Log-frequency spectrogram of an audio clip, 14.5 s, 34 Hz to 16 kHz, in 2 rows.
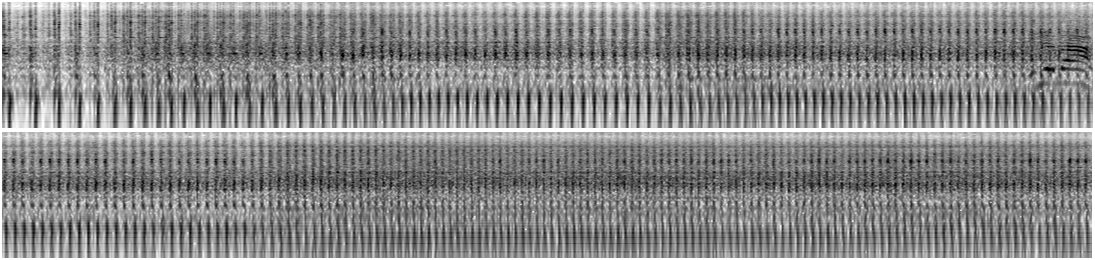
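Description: R170A 4 hp single-cylinder diesel engine running fast and steady just after starting, a rapid even knock of firing strokes; its note changes slightly about nine seconds in. It is running after a tappet adjustment and cylinder-head refit.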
